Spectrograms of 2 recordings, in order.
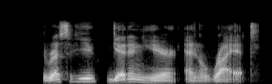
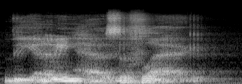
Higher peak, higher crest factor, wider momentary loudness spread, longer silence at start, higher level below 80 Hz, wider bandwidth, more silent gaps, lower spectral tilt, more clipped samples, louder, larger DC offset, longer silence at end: about the same, -2 dBFS vs 0 dBFS; about the same, 16 dB vs 12 dB; second, 6 LU vs 14 LU; first, 0.45 s vs 0.05 s; second, -58 dBFS vs -30 dBFS; second, 8 kHz vs 12.5 kHz; neither; second, -4 dB/octave vs -5.5 dB/octave; neither; second, -18 LUFS vs -12 LUFS; neither; second, 0.15 s vs 0.35 s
